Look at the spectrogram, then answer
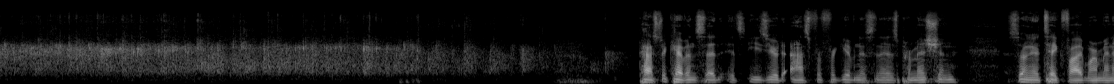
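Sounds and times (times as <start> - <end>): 
audience hand clapping: 0.0 - 6.3
speech: 6.4 - 11.1.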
